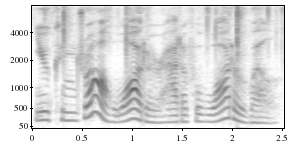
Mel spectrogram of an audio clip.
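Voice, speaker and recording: A woman's voice: lowish voice, lively intonation, moderate pace, a little hiss or hum, close to an everyday voice. A woman voicing a rude, impatient man at a tea party in a storybook reading. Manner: rude, curt.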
